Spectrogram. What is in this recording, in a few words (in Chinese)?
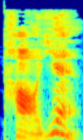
"tao3yan4", voices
